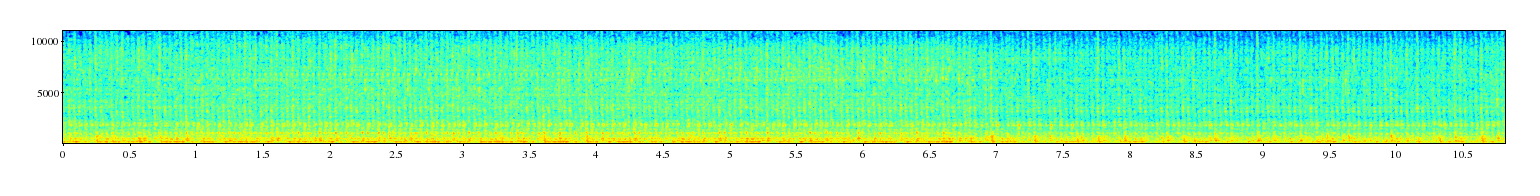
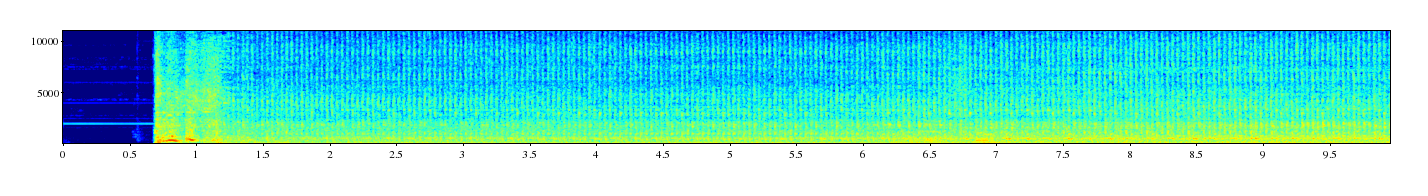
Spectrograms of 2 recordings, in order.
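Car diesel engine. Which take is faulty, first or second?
first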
